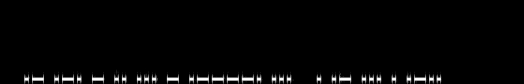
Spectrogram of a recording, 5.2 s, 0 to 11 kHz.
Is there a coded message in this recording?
Yes: Morse code from 0.3 to 4.4 s, heard as a keyed tone, about 32 wpm, 700 Hz. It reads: ARTIST'S EASEL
